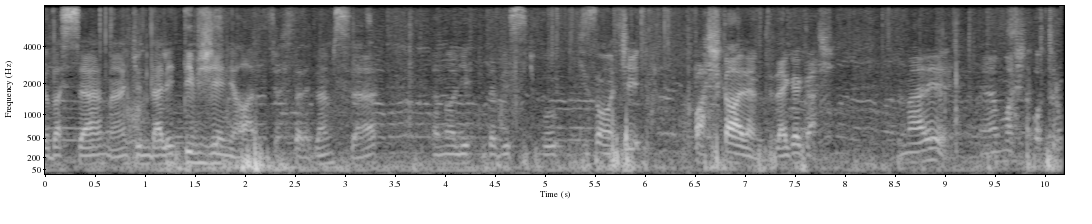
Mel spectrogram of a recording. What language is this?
Turkish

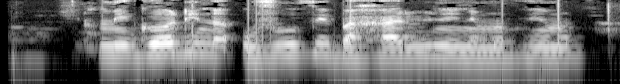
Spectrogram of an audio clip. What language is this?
Swahili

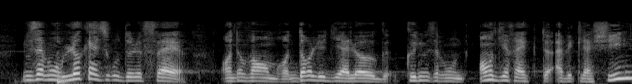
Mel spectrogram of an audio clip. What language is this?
French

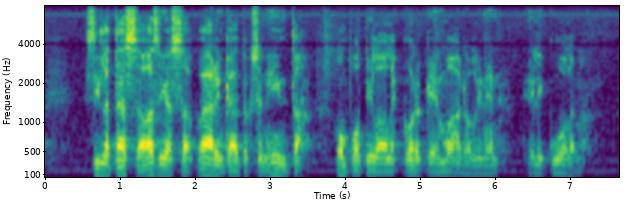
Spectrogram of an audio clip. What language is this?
Finnish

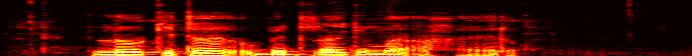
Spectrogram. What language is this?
Luo (Kenya and Tanzania)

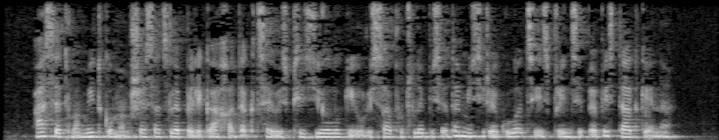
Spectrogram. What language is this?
Georgian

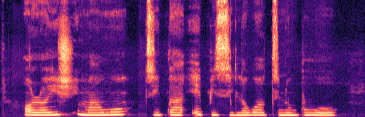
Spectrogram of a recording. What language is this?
Yoruba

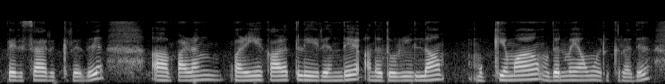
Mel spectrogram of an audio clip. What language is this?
Tamil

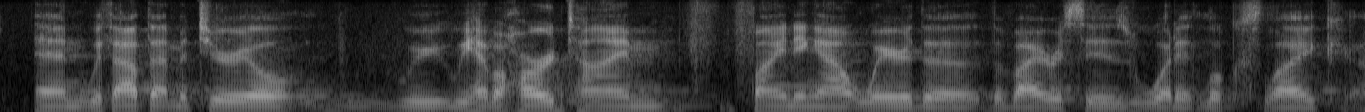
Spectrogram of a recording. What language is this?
English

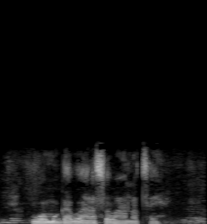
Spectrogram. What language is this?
Kinyarwanda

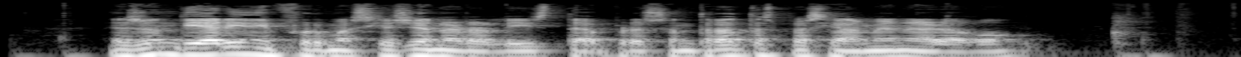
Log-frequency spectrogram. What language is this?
Catalan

